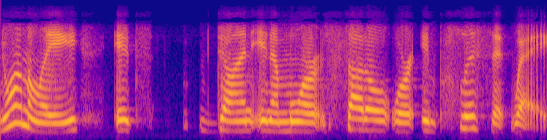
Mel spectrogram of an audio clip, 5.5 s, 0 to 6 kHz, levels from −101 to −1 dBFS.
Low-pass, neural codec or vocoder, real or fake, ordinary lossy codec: 5.4 kHz; none; real; MP3, 48 kbps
